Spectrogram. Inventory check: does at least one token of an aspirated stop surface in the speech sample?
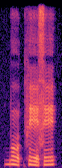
no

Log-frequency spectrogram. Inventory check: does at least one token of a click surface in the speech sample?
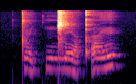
yes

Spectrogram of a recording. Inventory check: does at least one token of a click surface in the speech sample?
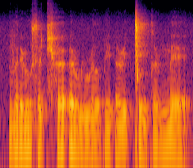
yes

